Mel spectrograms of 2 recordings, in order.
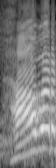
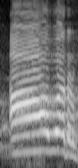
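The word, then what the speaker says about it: hour: ए एन आ जाएगा देखो हावर नहीं पढ़ते इसको आवर पढ़ते हैं क्या पढ़ते हैं आवर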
